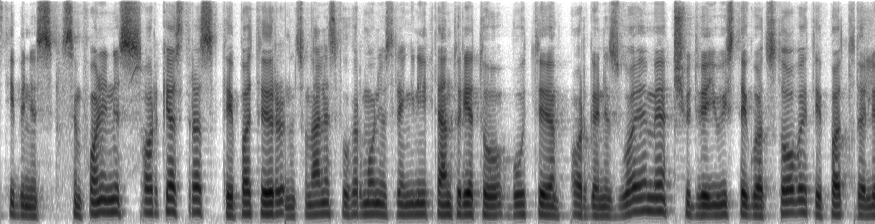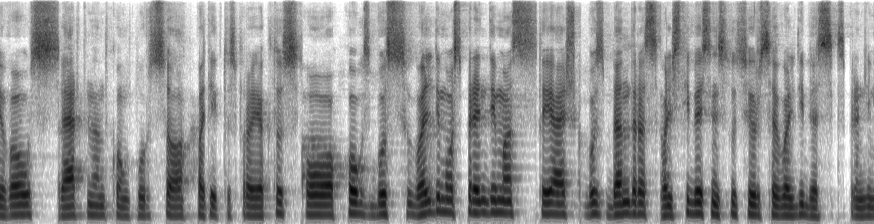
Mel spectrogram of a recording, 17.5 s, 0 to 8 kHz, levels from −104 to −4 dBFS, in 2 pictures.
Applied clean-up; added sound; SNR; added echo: neural mask model DeepFilterNet 3.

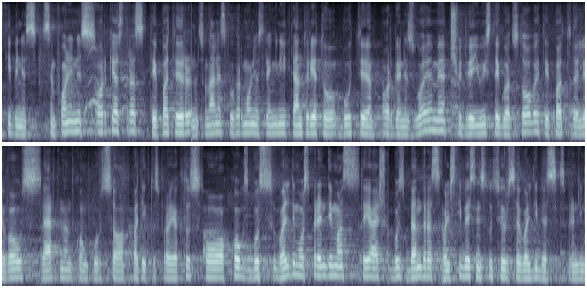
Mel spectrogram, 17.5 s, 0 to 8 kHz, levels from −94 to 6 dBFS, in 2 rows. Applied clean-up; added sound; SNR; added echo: none; Cheering; 18 dB; none.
